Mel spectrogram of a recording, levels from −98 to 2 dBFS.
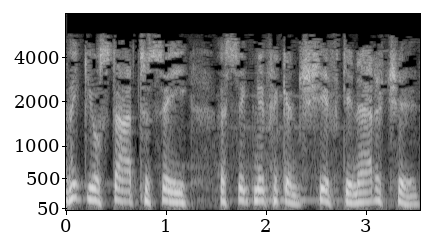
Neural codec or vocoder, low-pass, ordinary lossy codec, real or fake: none; 7.2 kHz; MP3, 24 kbps; real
